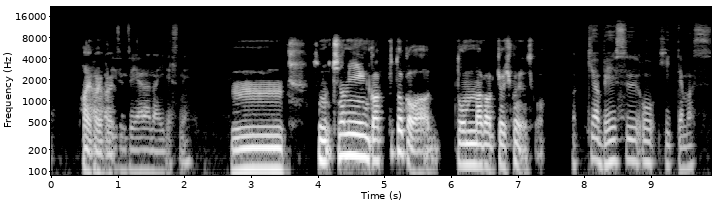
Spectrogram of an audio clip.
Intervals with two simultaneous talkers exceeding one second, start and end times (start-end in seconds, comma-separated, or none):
none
